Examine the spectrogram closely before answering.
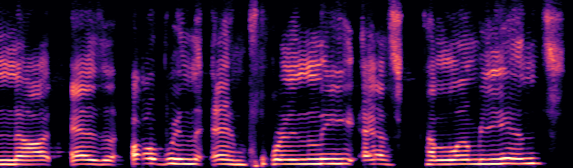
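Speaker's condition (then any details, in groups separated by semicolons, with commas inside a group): Brain shunt failure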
